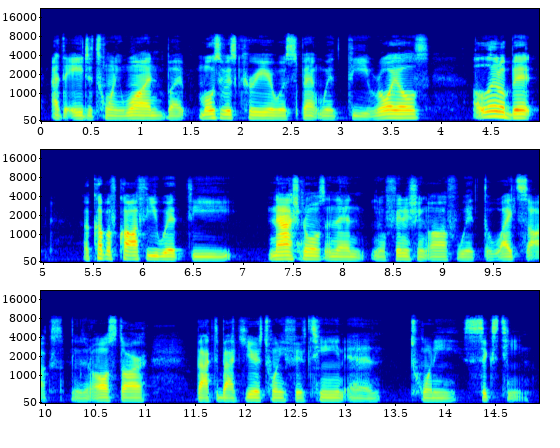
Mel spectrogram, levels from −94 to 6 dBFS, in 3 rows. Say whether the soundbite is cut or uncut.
cut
